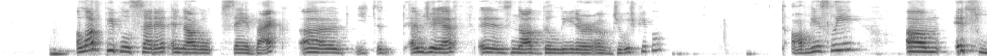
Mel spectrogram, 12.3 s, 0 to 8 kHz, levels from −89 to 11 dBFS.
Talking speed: 115 wpm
